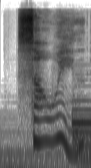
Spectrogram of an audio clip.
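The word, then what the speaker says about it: Samhain: By the way, for those who don't know, sawin is spelled as s a m h a i n, but m is silent and therefore pronounced sawin with stress on the first syllable.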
